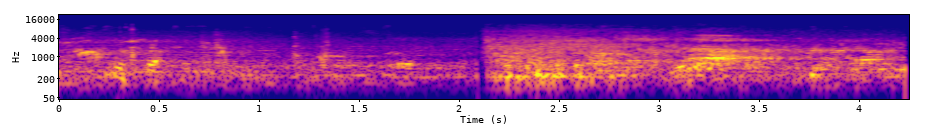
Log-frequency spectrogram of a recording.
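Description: Indistinct voices and background chatter with no clear words, faint at first, then louder after an abrupt change about two seconds in.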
